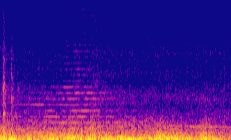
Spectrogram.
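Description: Sport-touring motorcycle riding slowly, a steady low engine rumble mixed with wind buffeting on the microphone, with a short click at the very start.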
